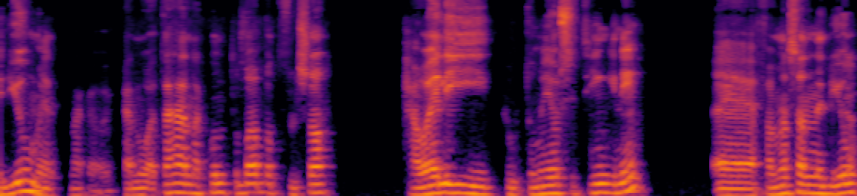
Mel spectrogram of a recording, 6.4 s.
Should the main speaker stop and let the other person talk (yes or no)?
no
